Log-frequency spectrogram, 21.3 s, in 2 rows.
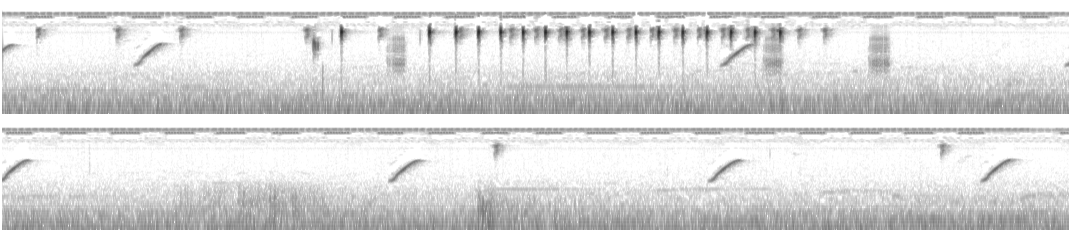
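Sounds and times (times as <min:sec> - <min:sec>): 
Dendropsophus rubicundulus: 0:00.0 - 0:02.0, 0:03.0 - 0:09.0, 0:10.6 - 0:11.0, 0:14.5 - 0:15.7, 0:17.7 - 0:18.3, 0:20.0 - 0:20.9.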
